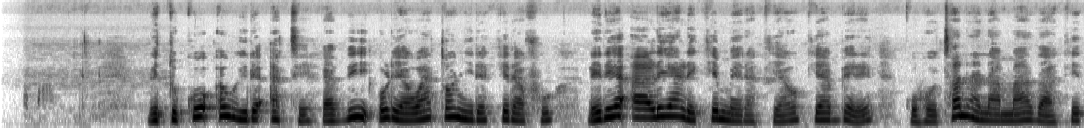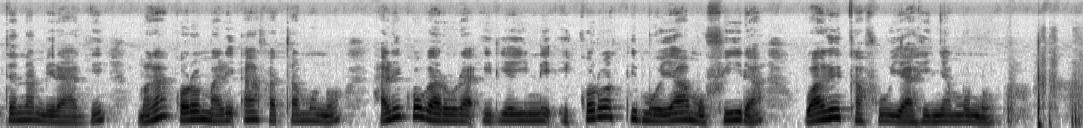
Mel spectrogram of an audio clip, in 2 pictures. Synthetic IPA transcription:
ɣetukoʔawɣiɾɛʔateɣaðiʔoɾeawatwaɲiɾɛkeɾafu | ɾeɾeaʔɾeaɾekemɛɾakeaɣɔkeabɛɾɛ | koɦɔtananamaðaketɛnameɾaɣi | maɣakɔɾɔmaɾeʔafatamonɔ | haɾekoɣaɾoɾaʔiɾjaineʔekɔɾɔtimojamofiɾa | waɣekafujaɦiɲamonɔ

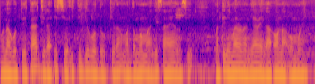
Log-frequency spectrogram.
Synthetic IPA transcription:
onaɣotwekad͡ʒeɾaʔesijɔʔetiɣeɣoðokeɾamaðɔmɔmaɣesajansi | matenemaɾɔnaneawɛɣaʔɔnaomwɛ

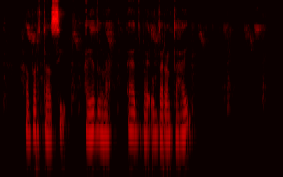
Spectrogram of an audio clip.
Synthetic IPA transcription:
hɐβɐrt̪ʰaːsɪ̰ʔɐjɐðʊnɐʔaːd̪bɛjʔʊd̪ɐɾɐnt̪ʰɐɦɛj

